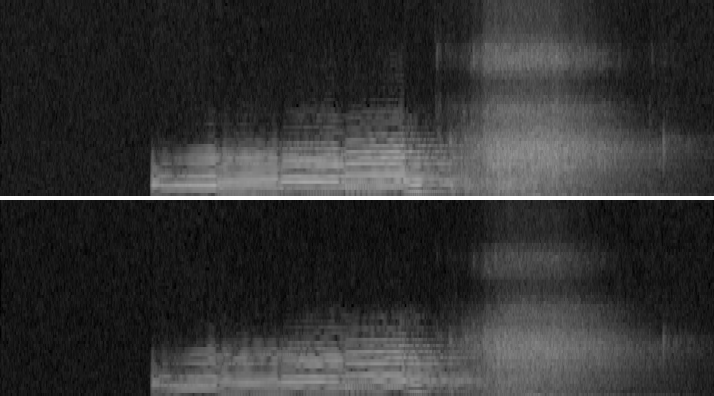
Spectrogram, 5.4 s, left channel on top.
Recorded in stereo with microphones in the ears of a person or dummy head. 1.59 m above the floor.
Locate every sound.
1.1 s a trumpet: 20° left (ahead or behind), 2.5 m
3.3 s a splash: 25° left (ahead or behind), 2.5 m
